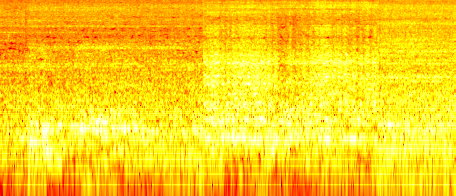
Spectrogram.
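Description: A drill bit grinds into spinning metal.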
